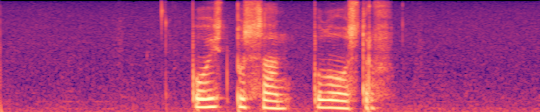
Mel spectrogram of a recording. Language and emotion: Russian, neutral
